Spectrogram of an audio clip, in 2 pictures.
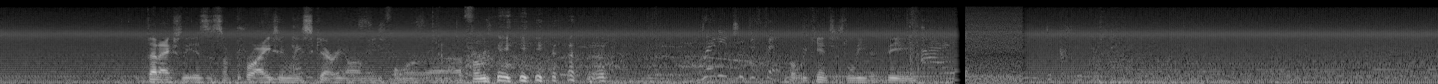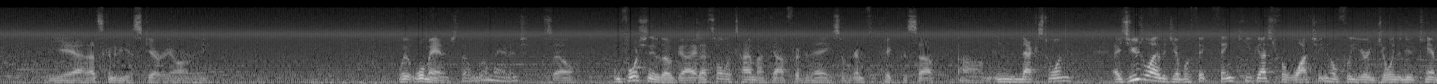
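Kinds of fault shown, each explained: Mains buzz: A raspy 50 Hz buzz runs through the whole clip at about 10 dB below the audio. Switching spikes twice per mains cycle spread harmonics up to several kilohertz, which show on a spectrogram as evenly spaced horizontal lines across the full length.
Call audio freeze: From 9.55 to 10.24 s the sound stops moving forward. The last sound is held and fades for 0.67 s, with about 40 ms of silence. The likely cause is an empty jitter buffer. Playback then resumes where it stopped. The waveform shows a decaying smear, then normal audio again.
Jitter buffer speed-up: The audio hurries without any change in pitch, at 114% from 20.55 to 21.23 s (about 100 ms removed) and at 108% from 25.73 to 28.69 s (about 0.3 s removed). Single pitch periods are cut out repeatedly, so on a spectrogram the harmonics stay level while events arrive closer together.
Skip ahead: At 21.33 to 21.36 s playback jumps forward and roughly 150 ms of audio is lost. 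The two sides are joined with only about 10 ms of fill. The waveform shows an abrupt seam, and on a spectrogram the content changes suddenly with no gap between.
Jitter buffer slow-down: From 21.57 to 25.04 s the audio drags slightly, at 98%, as repeated pitch periods add 91 ms in total. Pitch holds steady while sounds are drawn out. The spectrogram shows harmonics stretched a little in time, with small repeated patterns in the waveform.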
